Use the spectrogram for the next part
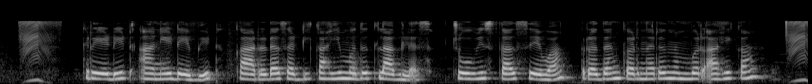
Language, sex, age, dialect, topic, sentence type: Marathi, female, 18-24, Standard Marathi, banking, question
